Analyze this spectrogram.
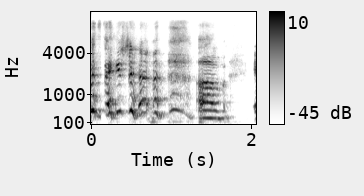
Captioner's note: laughing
